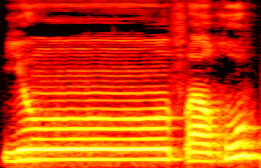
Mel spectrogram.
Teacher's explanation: फा का मखरज है निचले होंठ का वस्त जब सामने वाले ऊपर के दो दांतों के किनारे से लगता है तो फा अदा होता है और खौ को मोटा पढ़ा जाता है।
